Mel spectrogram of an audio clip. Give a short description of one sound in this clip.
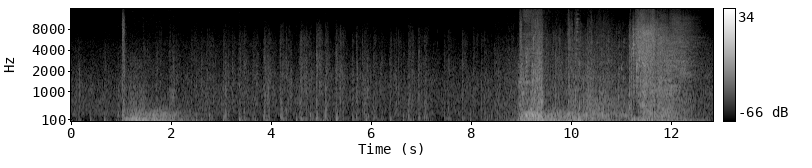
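Game combat effects burst with loud whooshes and crackles.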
